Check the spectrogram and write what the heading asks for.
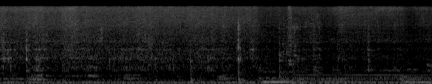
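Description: Wooden spatula stirring small dried fish around a hot nonstick frying pan: a steady dry hiss and rustle with a few light clicks as the fish are pushed and turned.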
